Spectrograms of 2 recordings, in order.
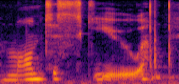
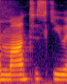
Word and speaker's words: Montesquieu: best way to remember montesquieu and three branches of government he's the guy with the longest name the only one with a three-syllable name so montesquieu for three branches of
